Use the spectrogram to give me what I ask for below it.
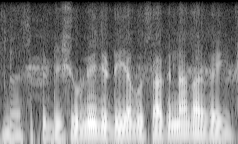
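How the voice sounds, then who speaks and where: Punjabi man, quick, cheeky flirt, lo-fi with faint noise. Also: medium pitch, mellow. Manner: cheeky, flirtatious, fast-talking. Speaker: comic actor as a flirting neighbour. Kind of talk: Punjabi comedy sketch acting. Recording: dull lo-fi audio with faint noise.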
